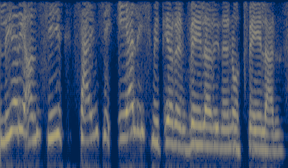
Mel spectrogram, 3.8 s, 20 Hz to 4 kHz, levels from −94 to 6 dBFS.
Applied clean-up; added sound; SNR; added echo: neural mask model Resemble Enhance denoiser.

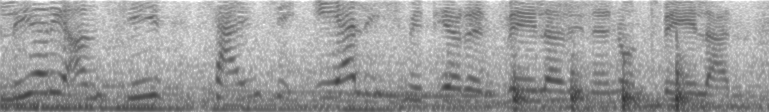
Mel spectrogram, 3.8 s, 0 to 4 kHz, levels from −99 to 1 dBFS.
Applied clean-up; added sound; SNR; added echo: none; Knock + Bus / Engine; -2 dB; none.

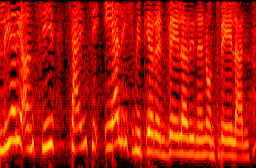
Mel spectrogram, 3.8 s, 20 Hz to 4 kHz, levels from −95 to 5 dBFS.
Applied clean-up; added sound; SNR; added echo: none; none; none; none.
